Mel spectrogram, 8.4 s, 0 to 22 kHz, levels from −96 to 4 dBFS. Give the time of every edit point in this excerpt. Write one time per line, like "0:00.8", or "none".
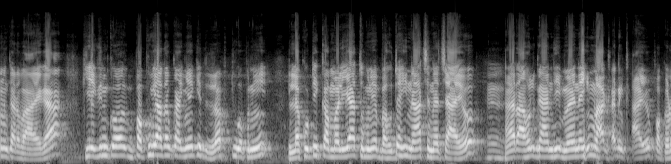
none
